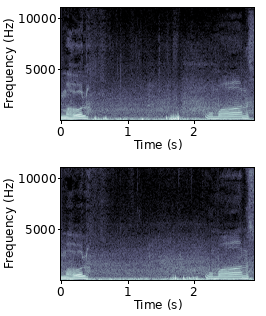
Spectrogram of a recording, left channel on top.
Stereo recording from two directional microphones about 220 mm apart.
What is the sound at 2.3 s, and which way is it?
Speech, 5° right (ahead or behind).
